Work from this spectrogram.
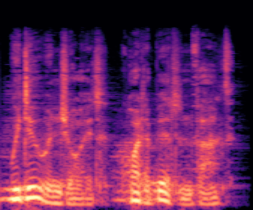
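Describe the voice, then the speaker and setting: A middle-aged man acting a video game role, a gentle, weary warrior shade and mentor, speaking in a deep, soft-edged voice with measured, courteous, old-fashioned formality. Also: sing-song. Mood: warm, humble.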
